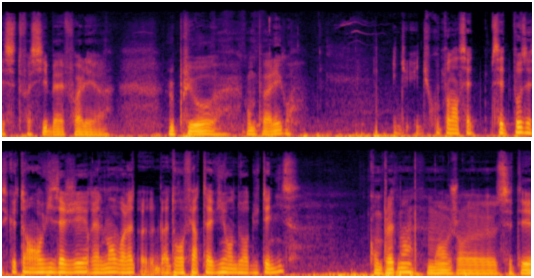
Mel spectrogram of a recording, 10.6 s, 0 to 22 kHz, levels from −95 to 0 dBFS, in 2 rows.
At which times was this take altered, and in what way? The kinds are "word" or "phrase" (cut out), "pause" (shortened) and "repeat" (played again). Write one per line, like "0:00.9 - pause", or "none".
0:06.1 - word
0:06.6 - word

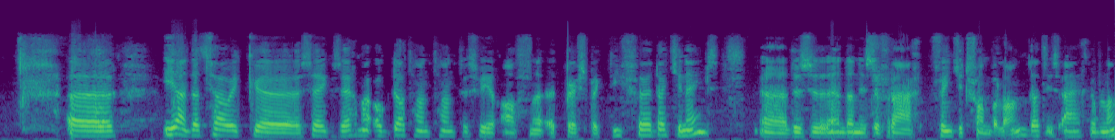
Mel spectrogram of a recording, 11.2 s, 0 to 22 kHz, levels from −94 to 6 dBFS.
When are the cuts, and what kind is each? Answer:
0:04.3 - repeat
0:05.3 - word

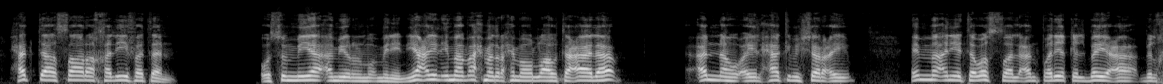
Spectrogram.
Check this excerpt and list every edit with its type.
none

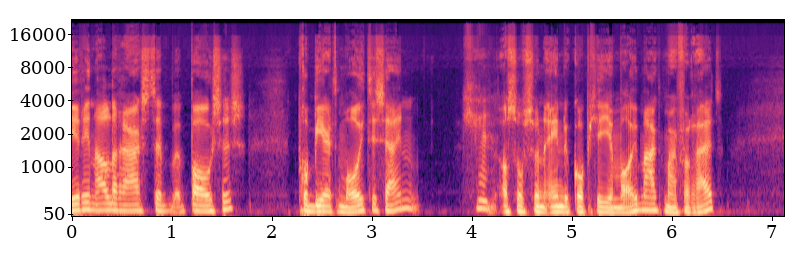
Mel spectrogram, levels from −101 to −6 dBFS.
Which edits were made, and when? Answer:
none

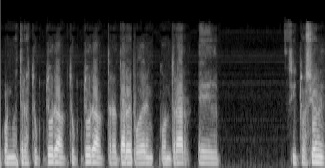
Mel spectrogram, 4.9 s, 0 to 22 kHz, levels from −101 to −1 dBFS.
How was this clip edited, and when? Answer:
0:01.0 - repeat
0:02.0 - phrase
0:02.9 - pause

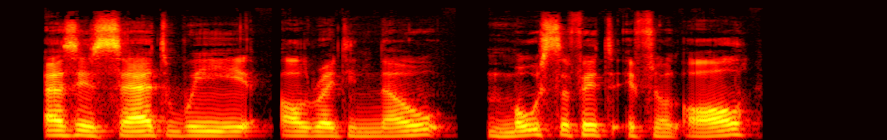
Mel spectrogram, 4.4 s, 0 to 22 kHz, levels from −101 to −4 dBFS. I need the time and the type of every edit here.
0:02.3 - pause

